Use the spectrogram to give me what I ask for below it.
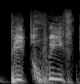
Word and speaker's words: bequeathed: An angel bequeathed it to you, and you still can't get it right. What? Bequeathed. Oh, not TH, not F.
